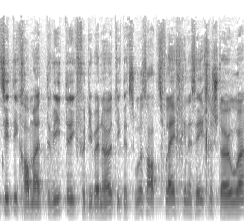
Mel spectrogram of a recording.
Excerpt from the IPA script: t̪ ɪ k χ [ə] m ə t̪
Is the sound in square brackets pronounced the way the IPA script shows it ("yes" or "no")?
no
